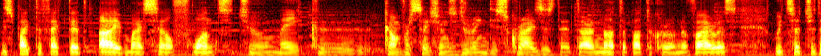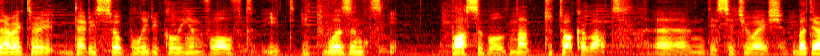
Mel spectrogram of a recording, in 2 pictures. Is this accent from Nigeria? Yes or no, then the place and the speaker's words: no; Portugal; I'm from Portugal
